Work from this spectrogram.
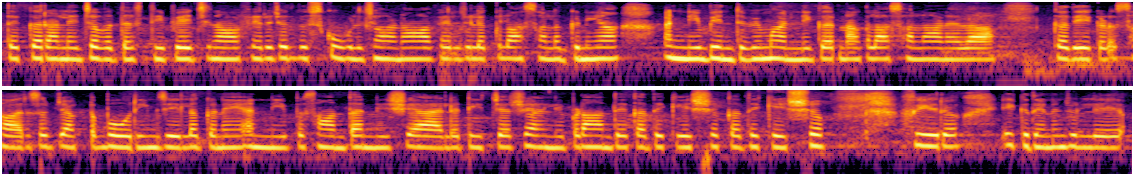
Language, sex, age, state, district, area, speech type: Dogri, female, 18-30, Jammu and Kashmir, Samba, rural, spontaneous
